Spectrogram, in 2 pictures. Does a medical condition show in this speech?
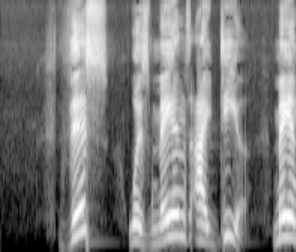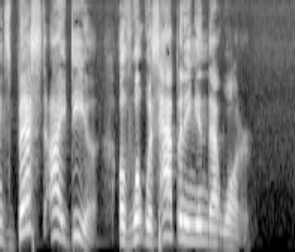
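No.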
